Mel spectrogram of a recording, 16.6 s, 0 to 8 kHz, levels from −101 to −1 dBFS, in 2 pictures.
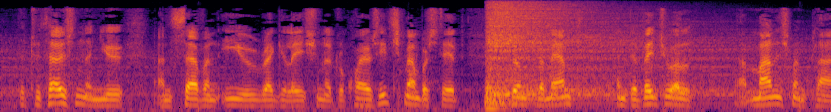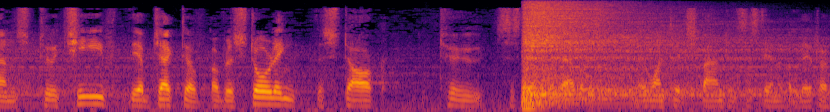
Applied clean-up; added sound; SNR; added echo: none; Crash cymbal; 6 dB; none.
